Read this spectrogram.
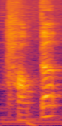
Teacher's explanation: is pronounced with a neutral tone very light and quick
